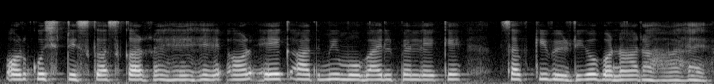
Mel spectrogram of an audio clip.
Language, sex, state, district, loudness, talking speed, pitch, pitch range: Hindi, female, Maharashtra, Mumbai Suburban, -14 LUFS, 145 wpm, 225 Hz, 215-235 Hz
